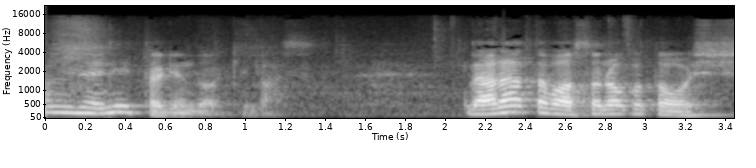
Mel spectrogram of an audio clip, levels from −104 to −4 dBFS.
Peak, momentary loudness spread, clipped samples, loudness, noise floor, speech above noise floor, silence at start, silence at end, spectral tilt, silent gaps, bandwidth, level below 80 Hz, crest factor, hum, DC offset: 0 dBFS; 15 LU; under 0.1%; -17 LUFS; -47 dBFS; 30 dB; 0 s; 0 s; -6 dB/octave; none; 14 kHz; -70 dBFS; 18 dB; none; under 0.1%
